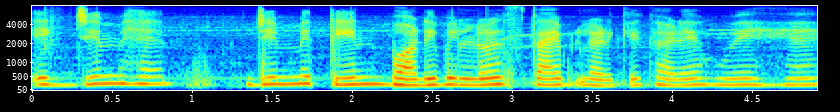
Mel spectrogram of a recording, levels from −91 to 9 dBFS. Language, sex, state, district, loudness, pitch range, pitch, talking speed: Hindi, female, Bihar, Vaishali, -18 LUFS, 220-240 Hz, 225 Hz, 160 wpm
